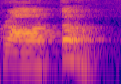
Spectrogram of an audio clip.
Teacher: इस विसर्ग को बोलने के लिए ह वर्ण का प्रयोग करते हैं।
